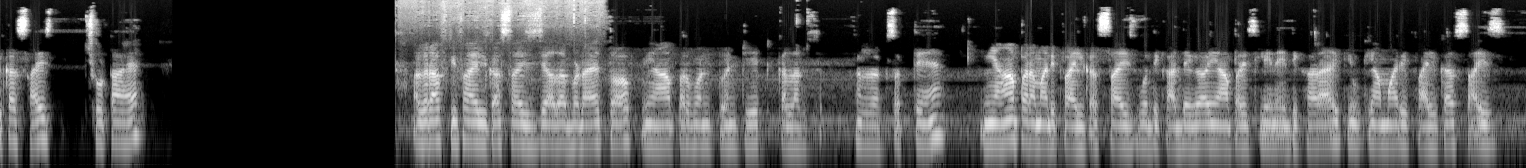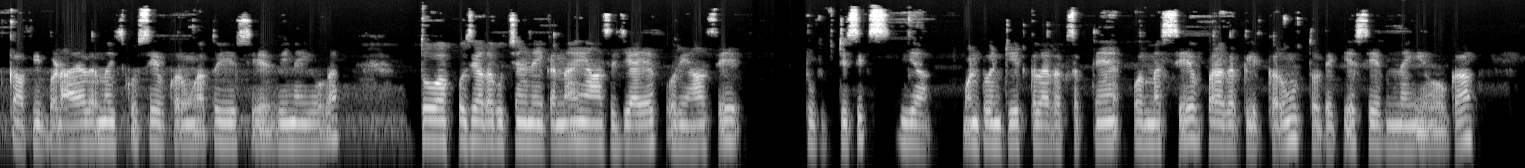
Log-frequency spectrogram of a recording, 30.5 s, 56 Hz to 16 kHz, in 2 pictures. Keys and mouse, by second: 6.1 click, 8.3 click, 28.5 click.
